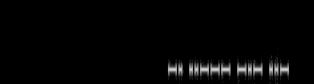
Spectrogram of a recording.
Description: Morse code, heard as a keyed tone, about 46 wpm, 700 Hz. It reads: N2KU
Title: USA Call Signs - 4 Characters - Repeated 2x - 45wpm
